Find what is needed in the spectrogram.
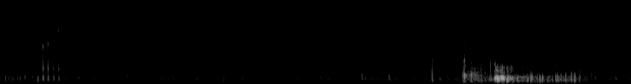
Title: stomach growling 2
